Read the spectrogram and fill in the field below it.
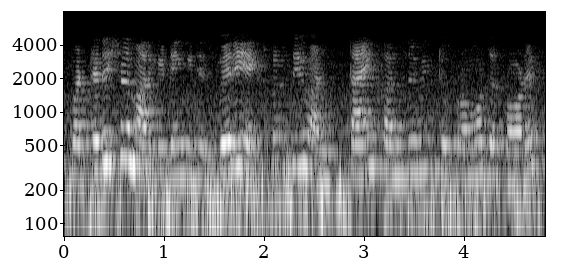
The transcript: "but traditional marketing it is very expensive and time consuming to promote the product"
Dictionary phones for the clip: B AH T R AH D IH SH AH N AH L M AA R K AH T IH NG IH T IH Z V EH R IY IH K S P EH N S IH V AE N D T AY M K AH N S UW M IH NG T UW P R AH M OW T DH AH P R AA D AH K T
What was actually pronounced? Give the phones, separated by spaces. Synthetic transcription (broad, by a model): B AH T R AH D IH SH AH N AH L M AA R K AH T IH NG IH T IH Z V EH R IY IH K S P EH N S IH V AE N D T AY M K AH N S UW M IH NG T UW P R AH M OW T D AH P R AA D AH K T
